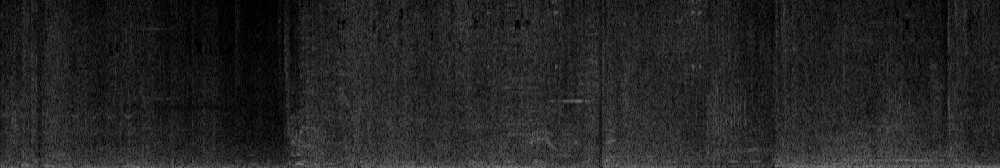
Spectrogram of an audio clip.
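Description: Magical blasts and whooshes boom loudly.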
